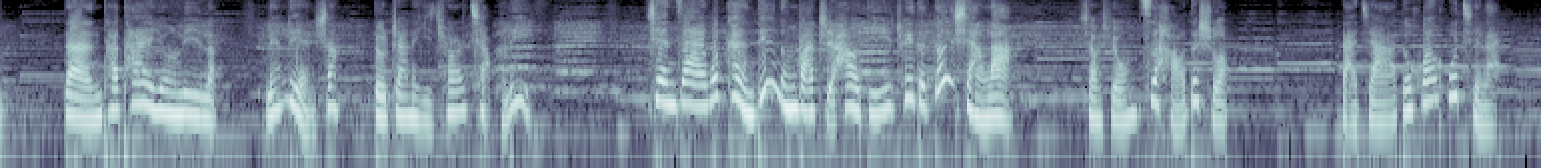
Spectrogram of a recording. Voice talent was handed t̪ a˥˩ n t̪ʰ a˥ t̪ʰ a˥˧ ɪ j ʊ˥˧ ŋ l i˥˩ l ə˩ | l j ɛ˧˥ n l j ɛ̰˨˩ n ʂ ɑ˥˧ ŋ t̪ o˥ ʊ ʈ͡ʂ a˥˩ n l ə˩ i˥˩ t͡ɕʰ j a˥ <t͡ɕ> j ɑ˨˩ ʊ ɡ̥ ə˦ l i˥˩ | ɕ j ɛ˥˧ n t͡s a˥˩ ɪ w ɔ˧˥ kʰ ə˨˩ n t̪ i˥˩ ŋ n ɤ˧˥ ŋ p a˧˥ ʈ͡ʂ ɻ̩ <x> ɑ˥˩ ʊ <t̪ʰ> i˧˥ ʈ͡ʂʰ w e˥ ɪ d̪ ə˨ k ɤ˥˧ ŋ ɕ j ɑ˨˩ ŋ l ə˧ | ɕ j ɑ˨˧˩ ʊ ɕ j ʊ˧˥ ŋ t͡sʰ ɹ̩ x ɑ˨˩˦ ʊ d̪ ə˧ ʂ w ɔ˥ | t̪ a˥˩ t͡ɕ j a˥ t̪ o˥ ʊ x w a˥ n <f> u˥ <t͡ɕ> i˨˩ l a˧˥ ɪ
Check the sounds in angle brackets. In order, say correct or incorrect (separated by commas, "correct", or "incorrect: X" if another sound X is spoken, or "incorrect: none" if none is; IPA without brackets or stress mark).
incorrect: t͡ɕʰ, correct, incorrect: t̪, incorrect: x, incorrect: t͡ɕʰ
